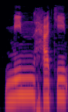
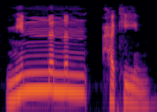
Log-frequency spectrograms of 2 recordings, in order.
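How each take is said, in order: First: The n is said once, not doubled. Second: The n is doubled and given extra force. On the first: The speaker calls it right. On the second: The speaker calls it wrong.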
